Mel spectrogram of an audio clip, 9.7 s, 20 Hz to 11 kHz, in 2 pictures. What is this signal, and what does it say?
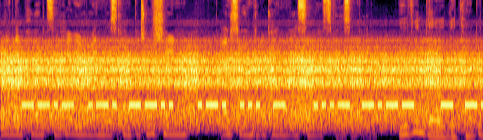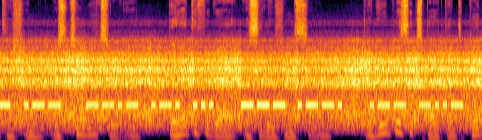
Morse code, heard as a keyed tone, hand-sent with a paddle, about 30 wpm, 860 Hz, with radio static and speech in English. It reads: QRZ RST VY TMW QRS OP WX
